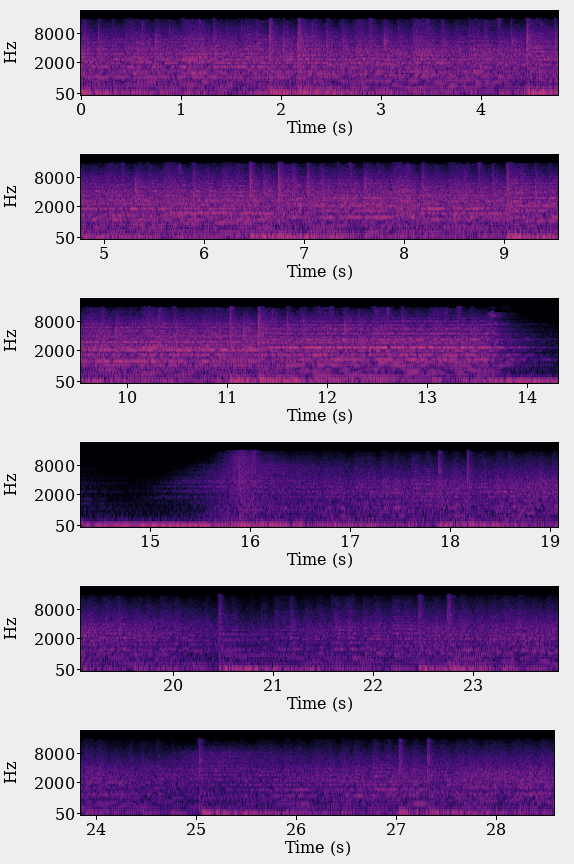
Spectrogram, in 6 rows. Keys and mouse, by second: 4.8 ctrl+z, 6.0 ctrl+z, 7.4 ctrl+z, 8.0 KP_Decimal, 8.3 KP_5, 8.5 Return, 11.2 KP_Decimal, 11.4 Return, 13.2 KP_1, 13.3 Return, 14.2 KP_Decimal, 14.4 KP_6, 14.7 Return, 14.9 KP_Decimal, 15.1 Return, 19.3 ctrl+z, 25.4 ctrl+z.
